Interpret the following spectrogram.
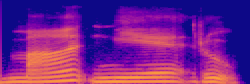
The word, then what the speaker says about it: Mañero: That's a great example of all the vowels being pronounced, every letter pronounced and pronounced the same way every time. Mañero.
